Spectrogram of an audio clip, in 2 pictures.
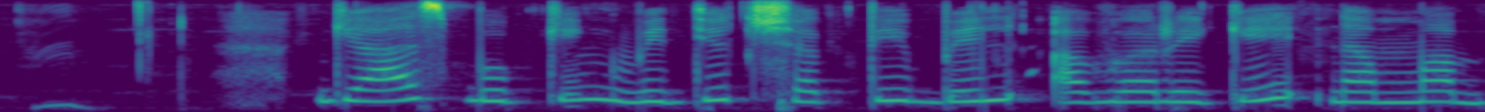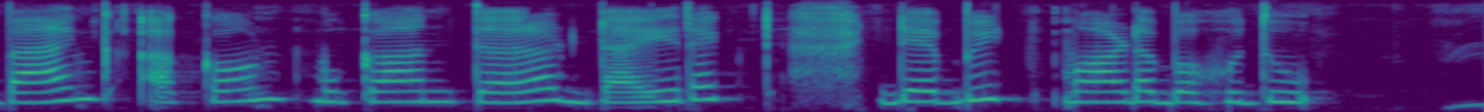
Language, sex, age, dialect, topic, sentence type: Kannada, female, 18-24, Mysore Kannada, banking, statement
